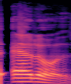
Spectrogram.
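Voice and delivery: "error" said the common wrong way, as students say it. Shown as a demonstration. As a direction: imitate the typical wrong "error". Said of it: "不是error".

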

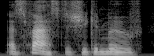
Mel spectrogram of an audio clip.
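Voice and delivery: usual speaking voice

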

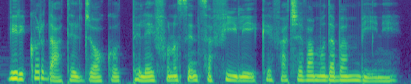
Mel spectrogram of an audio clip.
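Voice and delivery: usual speaking voice

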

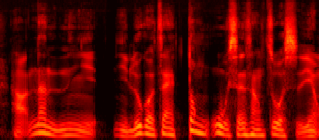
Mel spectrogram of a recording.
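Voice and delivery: usual speaking voice

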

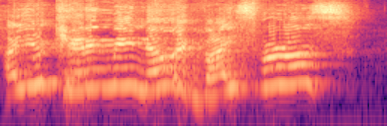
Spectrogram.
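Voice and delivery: high, loud cry of protest; outraged protest. Real, not acted. Host told the guest has no advice, loud high protest. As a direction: yell it like you've been cheated.

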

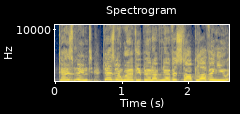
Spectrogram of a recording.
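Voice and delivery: very high, hammed-up woman's voice; Penny. Woman answering her long-lost love's call, hammed-up high-pitched voice. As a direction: gush it high, as a reunited lover. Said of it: "She's like".

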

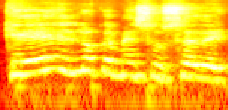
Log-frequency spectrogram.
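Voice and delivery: high, stretched-out mock wail; retold tearful bewilderment. Newcomer bursting into tears at church asks herself, bewildered. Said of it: "ahí mismitico prorrumpí a llorar".

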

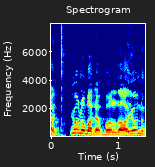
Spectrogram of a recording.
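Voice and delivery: fast, lightly voiced friend bragging; quick mock brag from the friend; imitating Daniel. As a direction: rattle it off like a proud older homie.

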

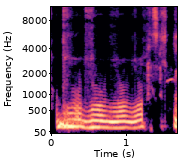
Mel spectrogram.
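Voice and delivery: sudden pulsing drone; imitated alien light noise. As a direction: burst into a throbbing alien hum. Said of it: "then they open up the closet".

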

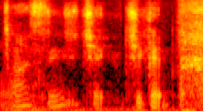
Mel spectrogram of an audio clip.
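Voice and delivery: quick unvoiced whisper to herself; whispered aside. Real, not acted. To the viewers mid-story, a whispered aside. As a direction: breathe it out while checking. Aside while checking something.

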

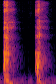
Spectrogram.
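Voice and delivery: breathy pretend cough; fake cough. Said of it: "that's a fake cough".

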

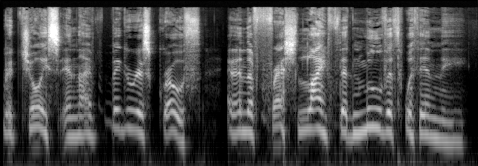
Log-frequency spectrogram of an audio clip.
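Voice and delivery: very high, airy sunbeams speaking. A narrator's reading. Sunbeams bless the young fir in a high voice. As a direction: sing it down like light from above. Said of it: "said the sunbeams".

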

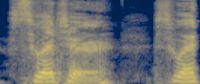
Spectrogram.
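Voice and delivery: low, soft mimicry of an American accent; mock the American accent on "Sweater"; mimicked accent. Podcaster teasing friend over the word, mimicked American accent. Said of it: "why are you copying the American accent".

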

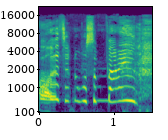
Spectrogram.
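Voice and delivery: very high, mock-delighted voice; gushing approval. Passer-by hearing the pig's name, gushing. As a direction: squeal it like a smitten onlooker.

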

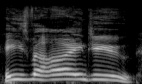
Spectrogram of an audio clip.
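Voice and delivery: high, slow pantomime shout-out; panto crowd callback. Acted. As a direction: call it out to the panto audience. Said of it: "It's turning into a pantomime".

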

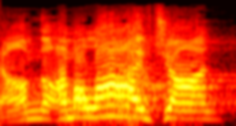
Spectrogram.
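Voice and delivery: loud burst on "alive"; emphatic proclamation. Acted. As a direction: declare it boldly to someone overawed. Voices Jesus declaring himself to John.

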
